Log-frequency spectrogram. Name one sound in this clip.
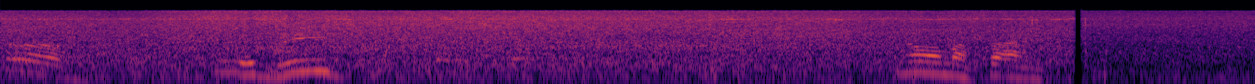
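A stream rushes and splashes over rocks nearby.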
